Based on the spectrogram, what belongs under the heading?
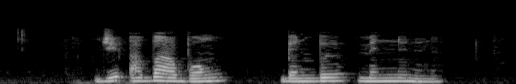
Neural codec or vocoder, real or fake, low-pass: none; real; 5.4 kHz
